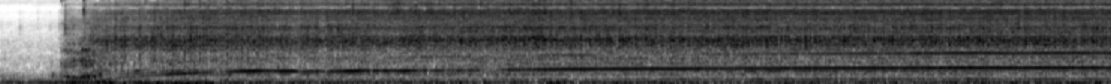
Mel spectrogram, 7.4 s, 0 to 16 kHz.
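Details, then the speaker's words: 1954 Lionel 6250 switcher: a click, then the small electric motor spins up into a steady high whine with a faint gear buzz, running normally. "Yes, we have a dirty unit, but we also have a running motor."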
